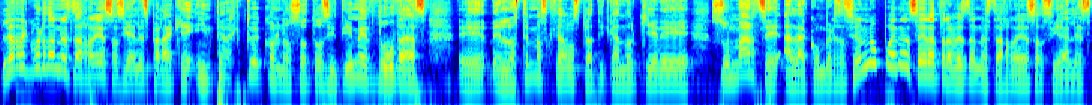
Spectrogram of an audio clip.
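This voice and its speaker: The man speaks at a fairly quick pace with a fairly high pitch. His recording is very clean, with a silent background. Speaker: radio host. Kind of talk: casual radio chat. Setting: radio studio. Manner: animated.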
